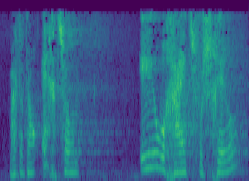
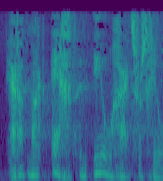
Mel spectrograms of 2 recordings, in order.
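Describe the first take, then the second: First: High, rising doubtful question, slowing on the last word; incredulous question. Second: Settled falling statement; firm answer. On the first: Retold or imitated. Doubters asking if it makes an eternal difference, incredulous. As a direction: question it, stretching out "eeuwigheidsverschil". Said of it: "Soms zijn de mensen die zeggen". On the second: Real, not acted. Preacher answering doubters about eternal difference, firm. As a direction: affirm it soberly, weight on "echt".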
